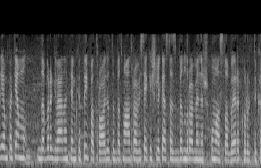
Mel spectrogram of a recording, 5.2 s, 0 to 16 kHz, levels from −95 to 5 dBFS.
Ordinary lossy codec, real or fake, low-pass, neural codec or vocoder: MP3, 48 kbps; real; 7.2 kHz; none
